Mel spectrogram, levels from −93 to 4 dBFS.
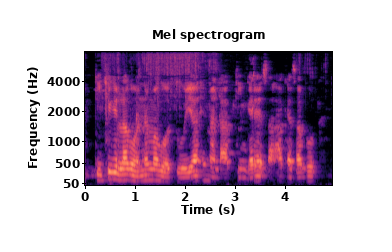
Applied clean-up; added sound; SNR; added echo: classical method WPE with log-MMSE.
